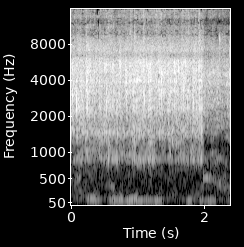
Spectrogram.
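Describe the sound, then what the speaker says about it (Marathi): Onion and chopped tomato frying in a pan, a steady close hiss and crackle of sizzling that runs throughout without talk, easing slightly near the end. "आता कांदा आणि टॅमॅटो आहे ना, ते फ्राय होत आहे"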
